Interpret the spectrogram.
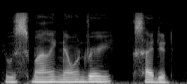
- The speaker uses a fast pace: Yes, fast, 225 wpm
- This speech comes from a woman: No, male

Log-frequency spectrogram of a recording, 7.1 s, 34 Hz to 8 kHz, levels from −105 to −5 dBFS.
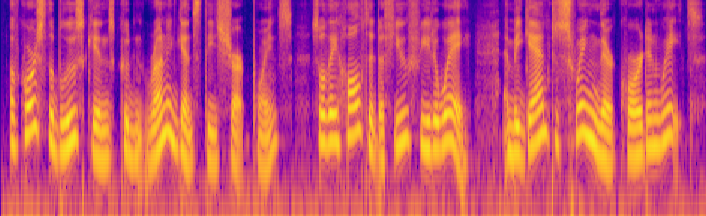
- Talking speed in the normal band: No, fast, 210 wpm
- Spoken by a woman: Yes, female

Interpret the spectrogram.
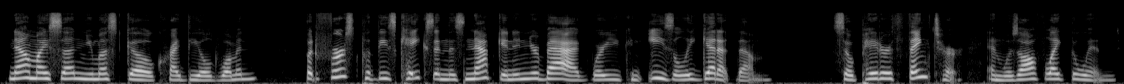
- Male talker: No, female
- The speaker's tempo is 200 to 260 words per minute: Yes, fast, 205 wpm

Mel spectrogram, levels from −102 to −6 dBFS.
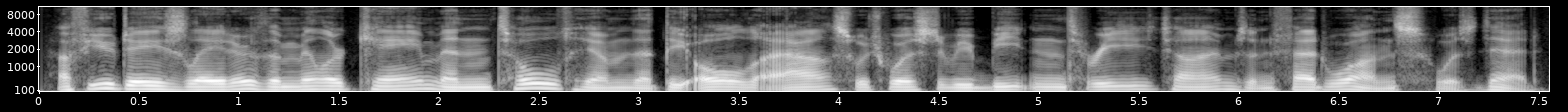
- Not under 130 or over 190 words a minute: No, fast, 205 wpm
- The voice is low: Yes, low, 115 Hz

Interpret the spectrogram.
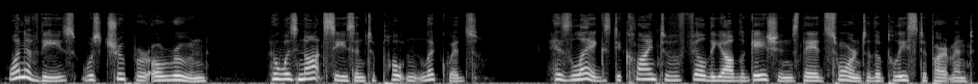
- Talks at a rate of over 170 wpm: No, average, 165 wpm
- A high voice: Yes, high, 195 Hz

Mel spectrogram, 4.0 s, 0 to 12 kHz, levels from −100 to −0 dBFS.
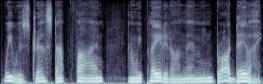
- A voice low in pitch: Yes, low, 120 Hz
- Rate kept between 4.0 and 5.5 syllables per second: Yes, 4.8 syllables/s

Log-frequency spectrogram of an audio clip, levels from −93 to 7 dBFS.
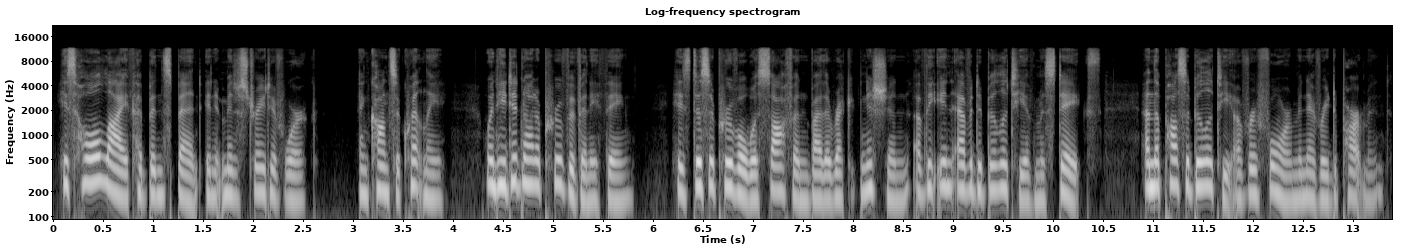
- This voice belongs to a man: No, female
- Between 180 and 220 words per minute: No, average, 170 wpm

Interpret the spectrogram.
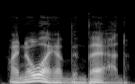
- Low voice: Yes, very low, 95 Hz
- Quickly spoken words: Yes, fast, 265 wpm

